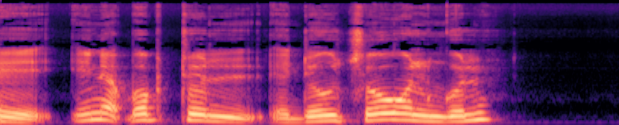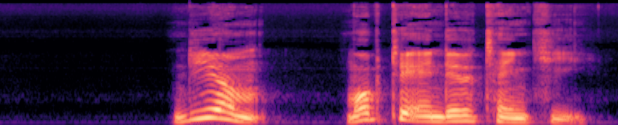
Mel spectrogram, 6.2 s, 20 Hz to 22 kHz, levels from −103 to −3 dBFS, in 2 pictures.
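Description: No technical fault can be heard anywhere in the recording, with the signal level, timing and continuity holding steady from its opening to its close.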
